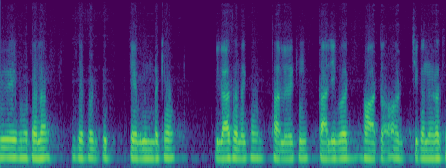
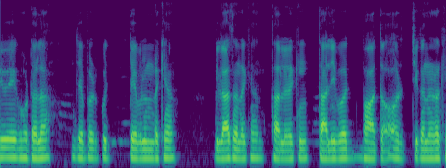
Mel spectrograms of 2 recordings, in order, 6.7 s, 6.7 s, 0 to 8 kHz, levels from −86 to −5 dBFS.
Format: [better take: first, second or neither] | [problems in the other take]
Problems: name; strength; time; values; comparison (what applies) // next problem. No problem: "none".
second | noise reduction (neural separator model SepFormer DNS4)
